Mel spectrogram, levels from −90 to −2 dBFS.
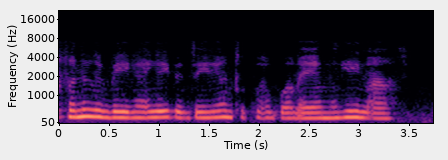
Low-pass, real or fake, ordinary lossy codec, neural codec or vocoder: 7.2 kHz; fake; none; codec, 16 kHz, 0.5 kbps, FunCodec, trained on LibriTTS, 25 frames a second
